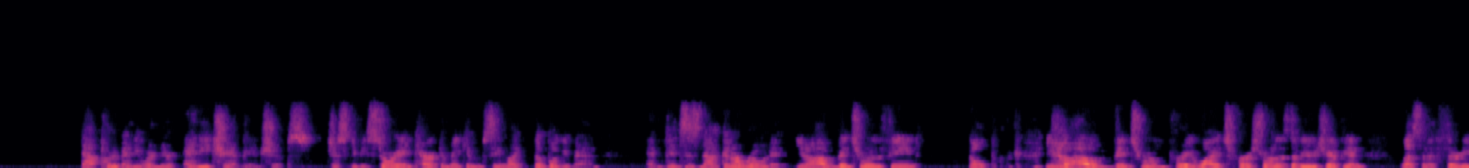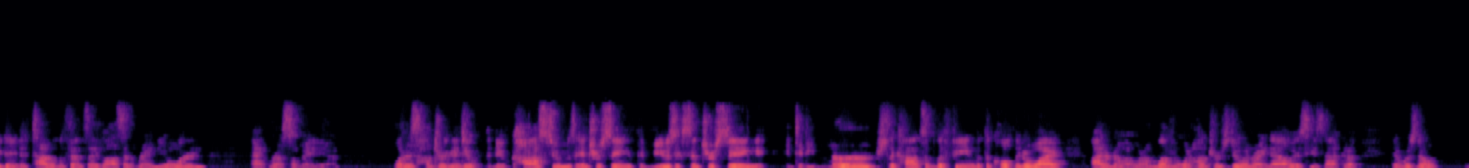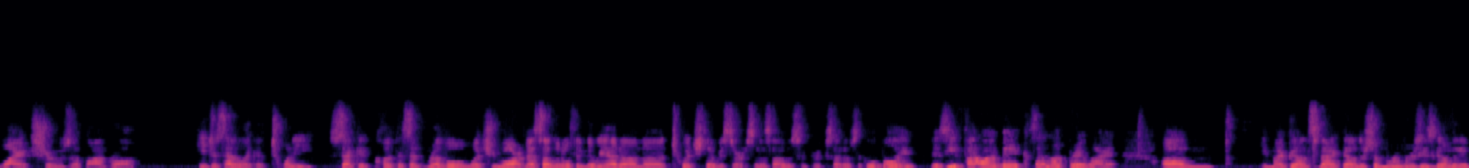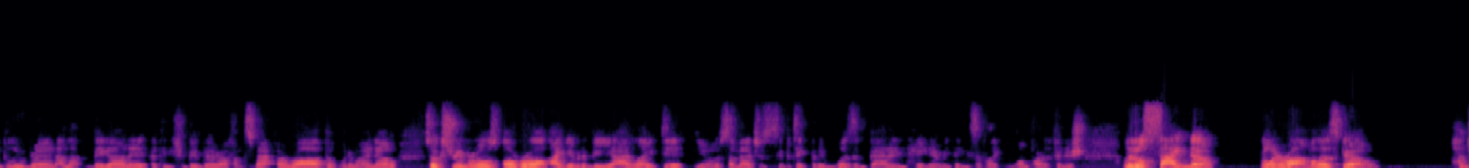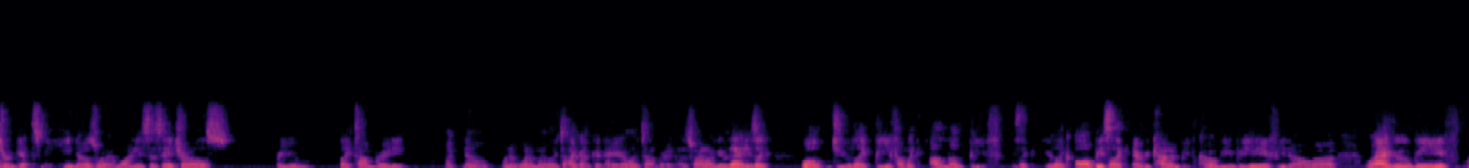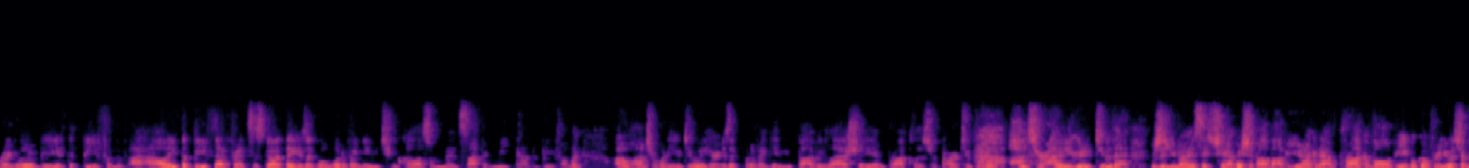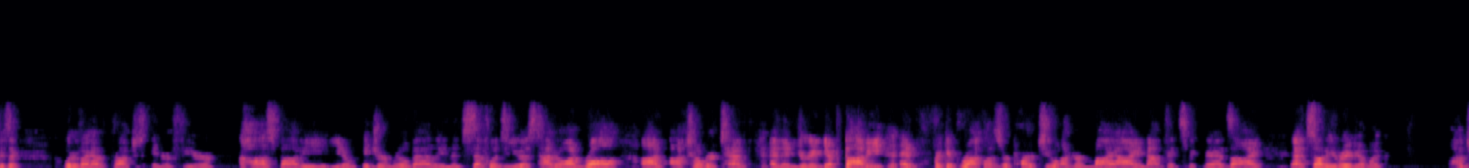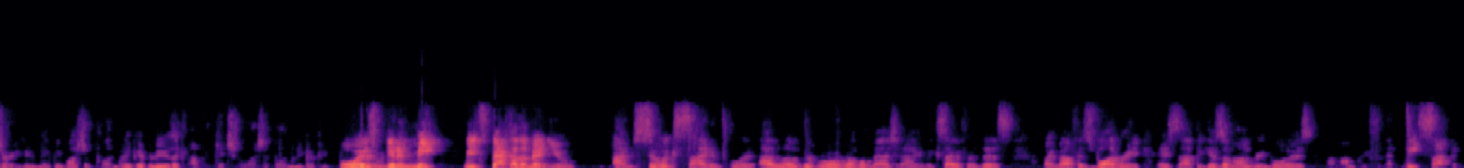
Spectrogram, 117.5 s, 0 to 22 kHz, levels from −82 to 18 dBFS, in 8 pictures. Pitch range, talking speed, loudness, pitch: 105-145 Hz, 260 wpm, -24 LUFS, 120 Hz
